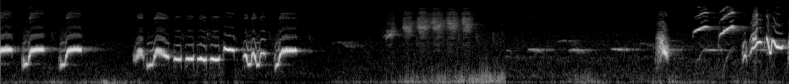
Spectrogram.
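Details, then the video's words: White-rumped shama morning song meant to rile rivals: bursts of loud whistled slurred phrases, a pause with a brief rustling noise, then a thin sustained whistle and renewed rising notes. "HITUNGAN DETIK DI PAGI HARI BIKIN MURAI LAWAN AUTO NAIK EMOSI SEKETIKA"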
